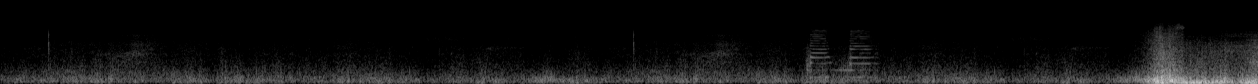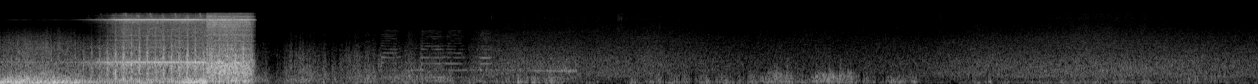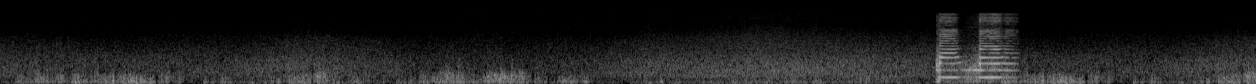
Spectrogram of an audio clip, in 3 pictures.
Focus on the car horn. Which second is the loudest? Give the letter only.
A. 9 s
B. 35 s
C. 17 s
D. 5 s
B.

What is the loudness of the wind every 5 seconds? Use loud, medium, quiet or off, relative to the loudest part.
quiet, quiet, loud, quiet, quiet, quiet, quiet, quiet.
